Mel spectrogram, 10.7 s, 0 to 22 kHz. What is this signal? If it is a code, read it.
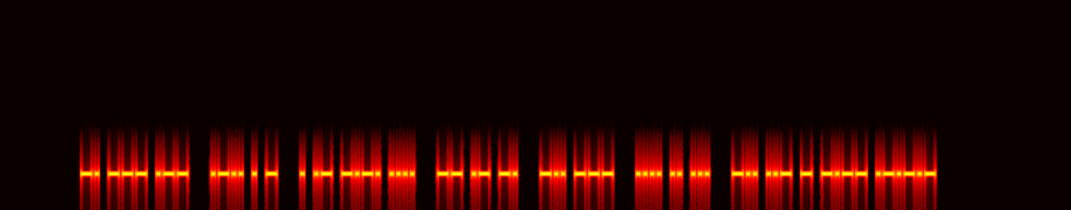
Morse code, heard as a keyed tone, about 34 wpm, 700 Hz. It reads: NOW LET EACH MAN DO HIS DUTY.
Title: Sentences from Top 1500 Words 35wpm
